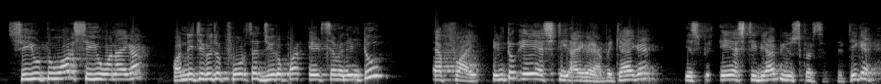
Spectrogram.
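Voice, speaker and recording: A man's voice: very high voice, warm tone, muffled recording. A man tutoring engineering students for an exam, asking rhetorical questions and repeating key terms as he works through problems, correcting himself casually as he goes. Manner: self-correcting, conversational teaching. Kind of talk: exam-prep lecture over a worked problem.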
